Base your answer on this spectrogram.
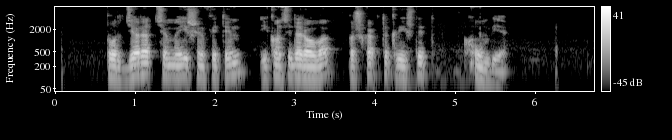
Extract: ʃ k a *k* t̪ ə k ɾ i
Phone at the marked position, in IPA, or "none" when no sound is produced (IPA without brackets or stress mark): k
